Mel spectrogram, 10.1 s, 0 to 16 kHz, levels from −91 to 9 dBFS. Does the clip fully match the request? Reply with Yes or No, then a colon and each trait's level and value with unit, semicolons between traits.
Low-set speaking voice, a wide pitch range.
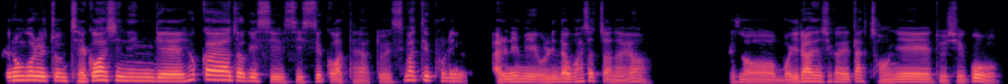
Yes: low, 125 Hz; wide, 7.2 semitones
